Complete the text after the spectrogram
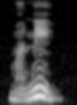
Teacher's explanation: Esta palabra yo la voy a tildar porque el acento lo tiene en la última sílaba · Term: aguda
